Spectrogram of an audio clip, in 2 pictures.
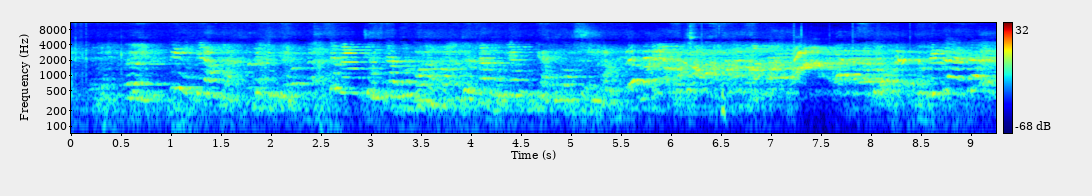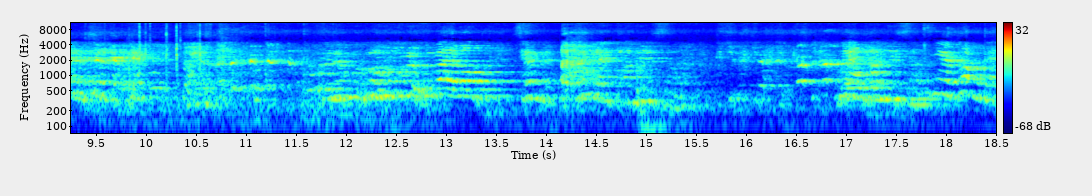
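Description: Women shout and argue loudly with animation.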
